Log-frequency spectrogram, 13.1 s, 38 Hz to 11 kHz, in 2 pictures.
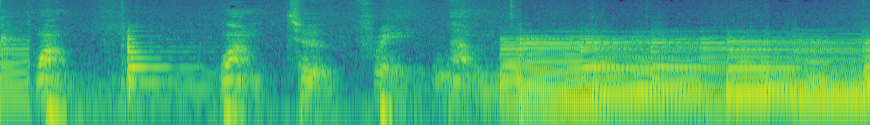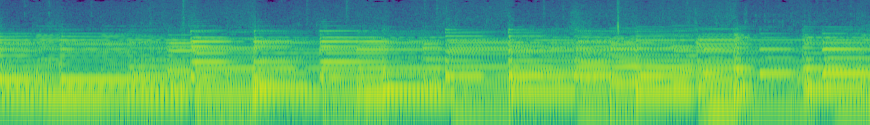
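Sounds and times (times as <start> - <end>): keyboard playing piano notes and chords: 0.0 - 1.8, 3.4 - 13.0.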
